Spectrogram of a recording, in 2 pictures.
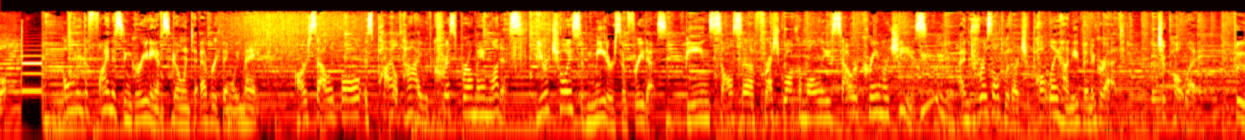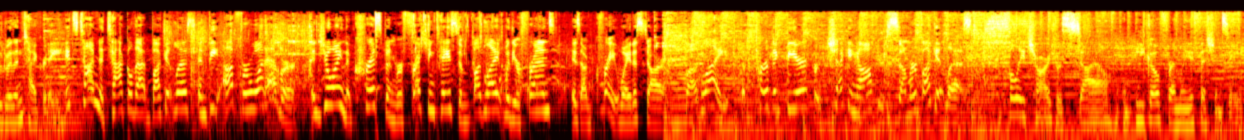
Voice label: english american voice over female commercial

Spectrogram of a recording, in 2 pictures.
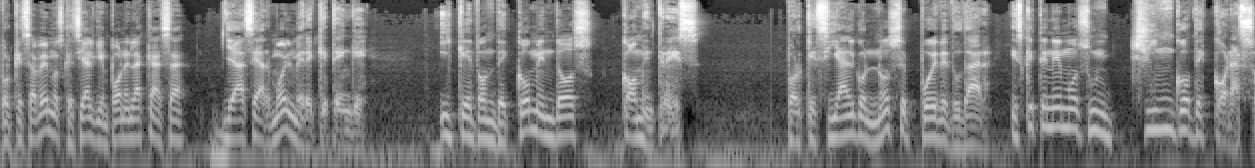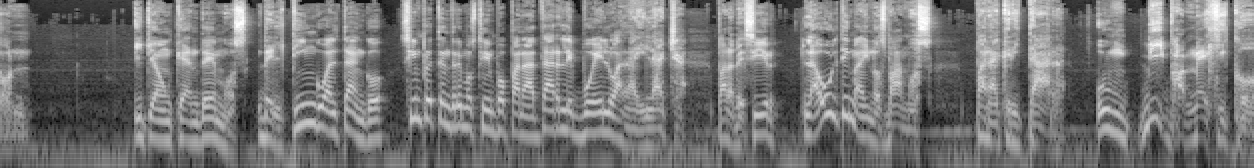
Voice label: spanish voice over male narrator

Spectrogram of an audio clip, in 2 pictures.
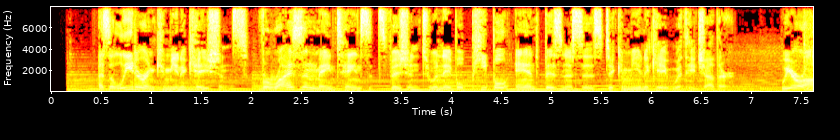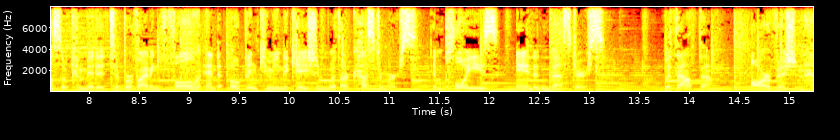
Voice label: english american voice over male narrator

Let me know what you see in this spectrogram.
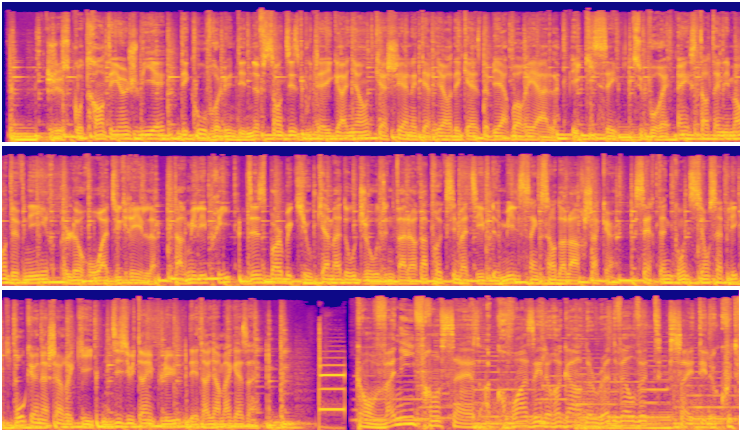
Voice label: french voice over male commercial

